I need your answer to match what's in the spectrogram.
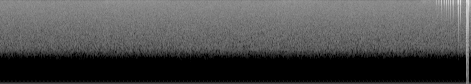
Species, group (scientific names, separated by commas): Poecilimon nobilis, Orthoptera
